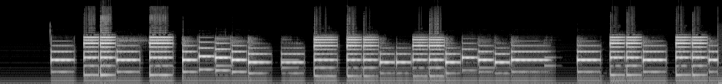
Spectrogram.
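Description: A mobile phone ringtone for an incoming call from the mother plays a bright synthesized melody of quick, chiming notes. The phrases repeat loudly on their own, separated by short gaps.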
